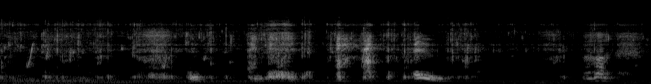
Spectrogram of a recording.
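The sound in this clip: Liquid gushing and splashing, meant as oil spurting up out of the ground, in uneven surging bursts over a low steady hum.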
